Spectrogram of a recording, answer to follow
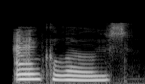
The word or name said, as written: anchylose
